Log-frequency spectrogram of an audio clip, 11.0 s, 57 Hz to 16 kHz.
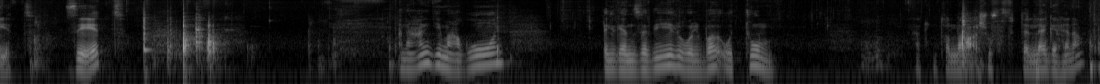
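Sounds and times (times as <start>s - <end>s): glass bottle handling: 1.4s - 2.7s.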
